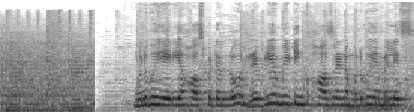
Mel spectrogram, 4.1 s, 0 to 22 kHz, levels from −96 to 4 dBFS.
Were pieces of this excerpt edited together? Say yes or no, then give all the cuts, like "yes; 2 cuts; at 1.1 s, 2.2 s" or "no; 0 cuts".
yes; 1 cut; at 1.0 s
